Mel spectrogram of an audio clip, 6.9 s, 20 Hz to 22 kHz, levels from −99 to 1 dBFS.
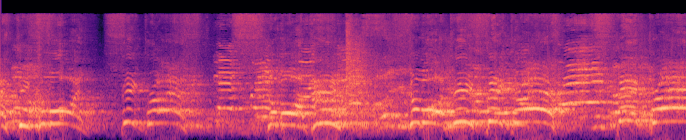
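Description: At 0.63 s a sudden gain jump drops the level by about 6 dB in a single step, taking the background noise down with it, and the level snaps back up at 2.16 s. This likely comes from a digital gain change applied without a ramp.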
